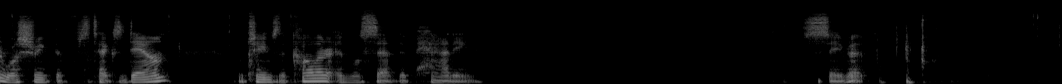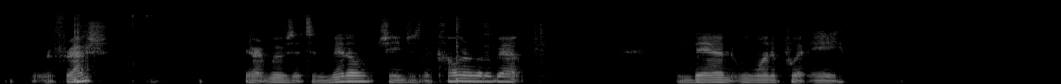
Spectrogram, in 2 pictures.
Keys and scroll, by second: 9.1 super+s.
